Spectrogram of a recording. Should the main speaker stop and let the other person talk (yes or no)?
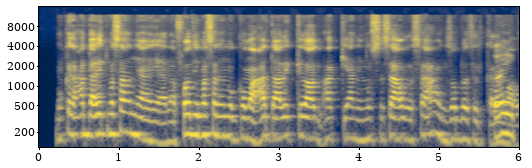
yes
